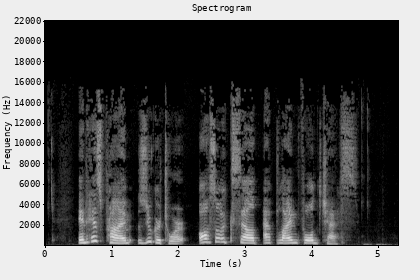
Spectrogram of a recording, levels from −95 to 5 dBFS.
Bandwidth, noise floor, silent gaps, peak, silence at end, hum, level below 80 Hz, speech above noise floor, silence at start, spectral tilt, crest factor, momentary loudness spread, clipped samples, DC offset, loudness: 16 kHz; -48 dBFS; none; -2 dBFS; 0.65 s; none; -60 dBFS; 29 dB; 0.5 s; -2.5 dB/octave; 18 dB; 11 LU; under 0.1%; under 0.1%; -19 LUFS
